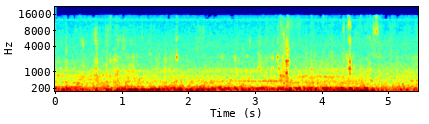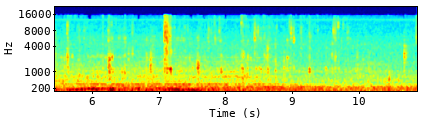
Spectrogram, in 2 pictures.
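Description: A man chewing a mouthful of bacon cheeseburger on a pretzel bun close to the microphone, with small wet mouth clicks, over a steady low hum.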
